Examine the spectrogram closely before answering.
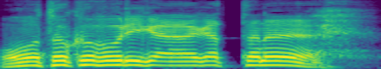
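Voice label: growth, Japanese; hardy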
